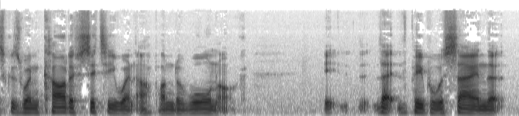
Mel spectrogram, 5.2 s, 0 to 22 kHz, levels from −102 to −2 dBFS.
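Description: The speech comes through with no technical faults, and the faint room noise in the background sits about 39 dB below the voice as part of the recording itself.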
